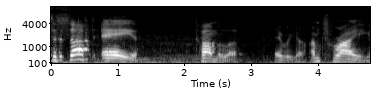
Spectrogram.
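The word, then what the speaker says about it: Kamala: I mess that up every single time yes Camila Harris you s like five different ways five different ways I feel like everyone pronounces it five different ways on TV Camila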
